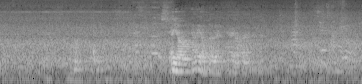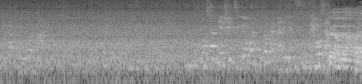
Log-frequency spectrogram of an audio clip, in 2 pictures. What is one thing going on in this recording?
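A woman speaks calmly through a microphone and loudspeakers in a room with some echo.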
